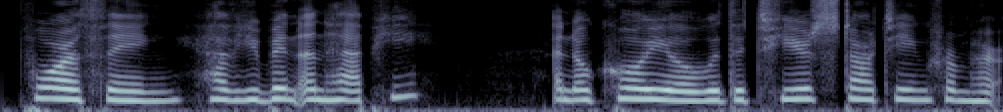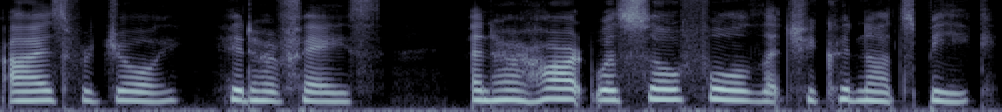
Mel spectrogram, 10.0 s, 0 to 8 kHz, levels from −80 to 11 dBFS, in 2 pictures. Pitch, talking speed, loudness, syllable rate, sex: 220 Hz, 190 wpm, -19 LUFS, 4.1 syllables/s, female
